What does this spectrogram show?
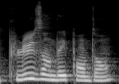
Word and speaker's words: plus: Les chats sont plus indépendants que les chiens. So cats are more independent than dogs. So here, plus indépendant. Again, the liaison, and here you pronounce the final S like a Z, plus indépendant.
